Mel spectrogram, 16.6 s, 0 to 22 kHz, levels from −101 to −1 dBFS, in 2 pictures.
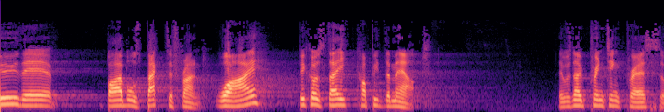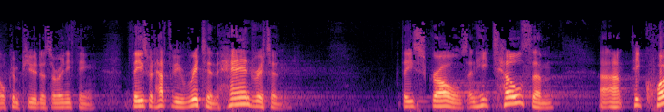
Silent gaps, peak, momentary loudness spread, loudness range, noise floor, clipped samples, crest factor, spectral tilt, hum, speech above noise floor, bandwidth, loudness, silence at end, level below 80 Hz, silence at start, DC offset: none; -2 dBFS; 13 LU; 6 LU; -71 dBFS; under 0.1%; 20 dB; -6.5 dB/octave; none; 51 dB; 11 kHz; -21 LUFS; 0 s; -62 dBFS; 0 s; under 0.1%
